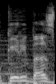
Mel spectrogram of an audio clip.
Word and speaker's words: Kiribati: दोस्तों इस देश को लिखा तो गिरी बात ही जाता है लेकिन यहां के लोग देश को गिरी बस बोलते हैं क्योंकि गिरी बातें की लोकल लैंग्वेज में टी को एस के तोर पर प्रोनाउंस किया जाता है इसीलिए हम भी अब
